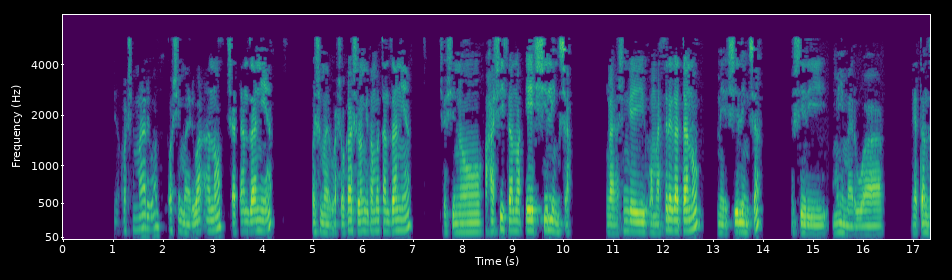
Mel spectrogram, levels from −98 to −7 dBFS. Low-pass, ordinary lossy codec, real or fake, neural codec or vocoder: 7.2 kHz; MP3, 24 kbps; real; none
